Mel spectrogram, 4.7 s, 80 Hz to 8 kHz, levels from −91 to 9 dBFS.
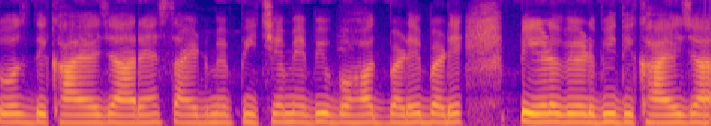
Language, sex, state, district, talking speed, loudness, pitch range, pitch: Hindi, female, Odisha, Sambalpur, 225 wpm, -16 LUFS, 180-190 Hz, 185 Hz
